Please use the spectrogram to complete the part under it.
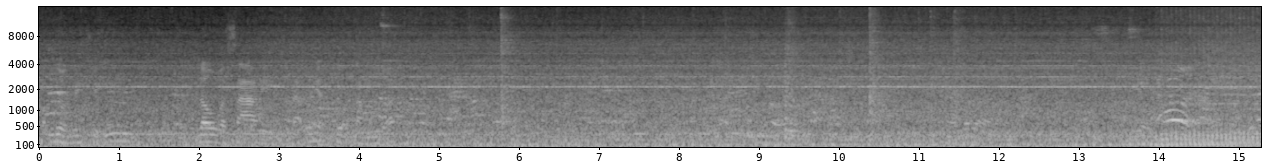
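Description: Water bubbles and fizzes steadily from air hoses in tanks.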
